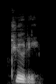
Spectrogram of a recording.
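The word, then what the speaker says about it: jeudi: French word for Thursday, Judy. I'm mispronouncing it slightly, but it's Judy.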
